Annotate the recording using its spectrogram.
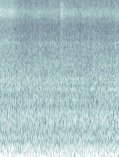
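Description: Steady low background noise with no distinct event, and a couple of faint light ticks about a second in.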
